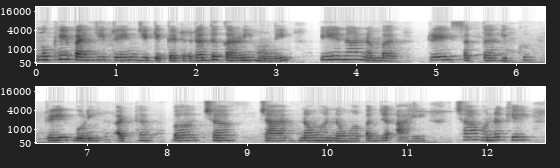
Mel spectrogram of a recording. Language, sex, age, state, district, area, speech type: Sindhi, female, 45-60, Uttar Pradesh, Lucknow, urban, read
